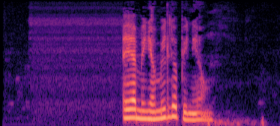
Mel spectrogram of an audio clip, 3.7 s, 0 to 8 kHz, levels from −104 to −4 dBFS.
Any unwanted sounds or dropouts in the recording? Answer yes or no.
no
